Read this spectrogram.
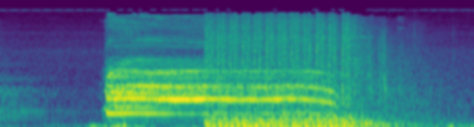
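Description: A man roars a long, drawn-out scream.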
